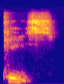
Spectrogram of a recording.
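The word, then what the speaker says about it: quês: k comes in the plural form ques pronounced keys and as and as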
